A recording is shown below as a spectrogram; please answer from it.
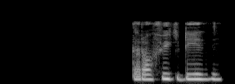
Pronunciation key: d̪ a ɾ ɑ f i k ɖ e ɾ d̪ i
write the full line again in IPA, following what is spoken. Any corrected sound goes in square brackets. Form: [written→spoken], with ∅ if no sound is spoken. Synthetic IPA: [d̪→t̪] a ɾ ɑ f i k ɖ e ɾ d̪ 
